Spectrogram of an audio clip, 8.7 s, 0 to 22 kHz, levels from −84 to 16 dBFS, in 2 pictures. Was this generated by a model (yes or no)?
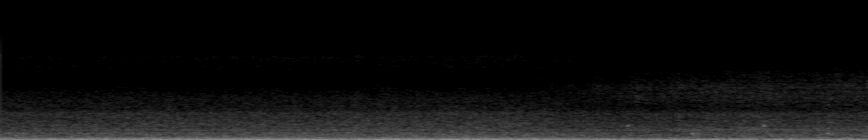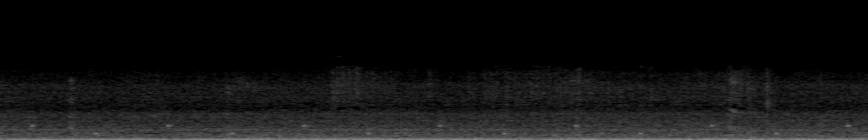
no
